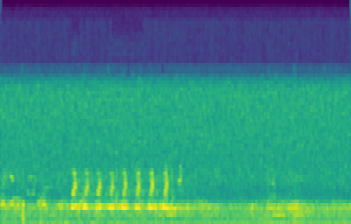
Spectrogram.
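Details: Female bald eagle at a Big Bear nest on a hot day, perched beside her panting mate, making soft chattering noises. A quick series of about eight faint, high chirped pulses sits over heavy low wind noise.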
